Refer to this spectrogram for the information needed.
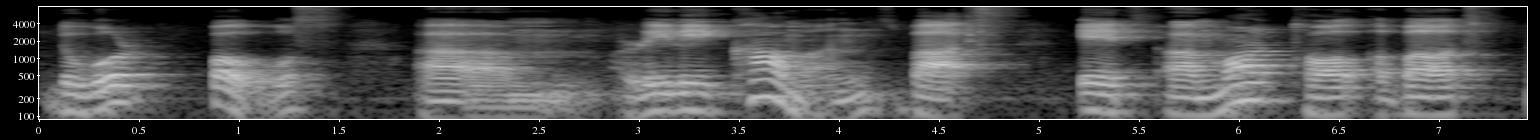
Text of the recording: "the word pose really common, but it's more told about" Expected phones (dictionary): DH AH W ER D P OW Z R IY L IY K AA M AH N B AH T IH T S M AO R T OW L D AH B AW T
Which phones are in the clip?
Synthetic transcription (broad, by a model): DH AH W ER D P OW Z R IY L IY K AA M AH N B AH T IH T S M AO R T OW L AH B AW T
